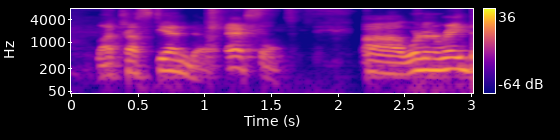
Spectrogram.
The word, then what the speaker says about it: La Trastienda: If either Miss Jessica or Robo would like to look in the Discord and tell me how to properly pronounce that. La Trastienda. La Trastienda.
